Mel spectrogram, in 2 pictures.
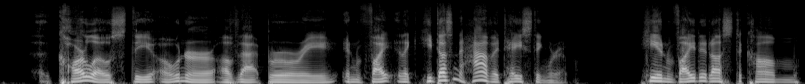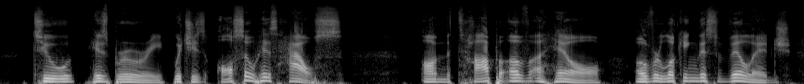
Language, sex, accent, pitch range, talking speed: English, male, American, 100-130 Hz, 135 wpm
